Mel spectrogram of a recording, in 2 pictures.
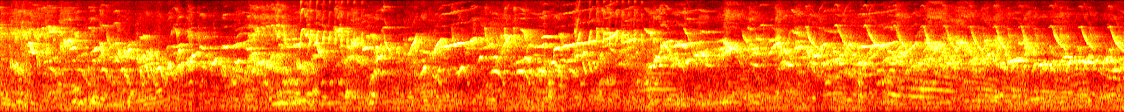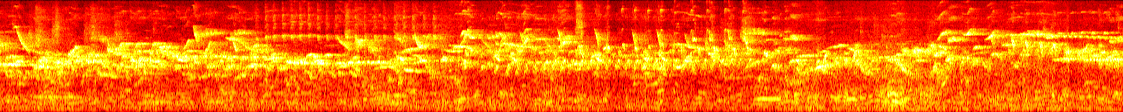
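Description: A songbird sings a loud, varied song of rapid whistles and trills close by.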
